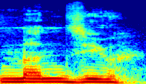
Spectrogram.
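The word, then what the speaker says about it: mañju: But the correct pronunciation is manu. I say mju. It's a short a. It's not a long a.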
